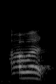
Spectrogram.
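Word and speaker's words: hour: And here H is silent. Our.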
